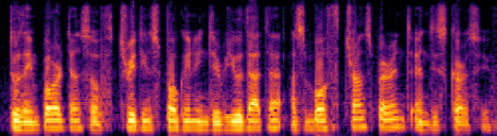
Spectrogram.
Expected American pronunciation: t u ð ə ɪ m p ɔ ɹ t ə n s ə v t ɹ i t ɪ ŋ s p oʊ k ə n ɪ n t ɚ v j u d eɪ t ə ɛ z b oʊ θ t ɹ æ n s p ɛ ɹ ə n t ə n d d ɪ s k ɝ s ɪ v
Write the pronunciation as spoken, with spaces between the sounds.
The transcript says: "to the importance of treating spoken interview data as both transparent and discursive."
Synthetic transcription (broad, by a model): t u ð ə ɪ m p ɔ ɹ t ə n s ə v t ɹ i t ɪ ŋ s p oʊ k ə n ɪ n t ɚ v j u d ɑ t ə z b oʊ θ t ɹ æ n s p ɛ ɹ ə n t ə n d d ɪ s k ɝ s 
